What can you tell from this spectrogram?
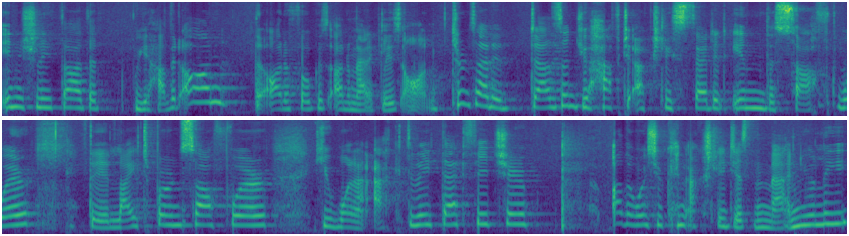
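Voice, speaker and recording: A woman's high-pitched voice, lively intonation, fairly quick pace. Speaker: maker reviewing a tool. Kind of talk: tutorial. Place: workshop. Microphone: lapel.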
